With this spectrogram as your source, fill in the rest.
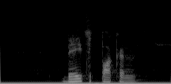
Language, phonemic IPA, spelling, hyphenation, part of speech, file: Dutch, /ˈbeːtpɑkə(n)/, beetpakken, beet‧pak‧ken, verb, Nl-beetpakken.ogg
- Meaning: to clutch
